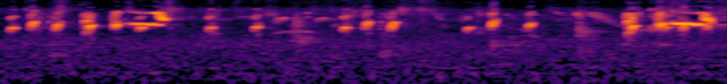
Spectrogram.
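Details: Goldfinch song to stimulate a pet goldfinch, with quick chirps, a clear whistled note, scattered tinkling notes, then a final buzzy flourish with a whistle.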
